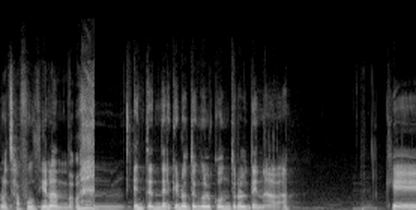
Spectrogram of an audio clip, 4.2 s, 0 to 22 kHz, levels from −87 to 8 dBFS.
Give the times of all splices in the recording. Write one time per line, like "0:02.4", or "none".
0:00.9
